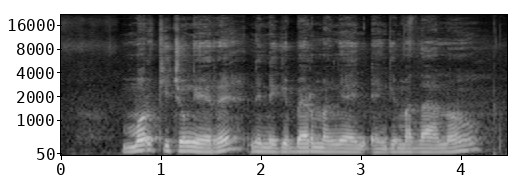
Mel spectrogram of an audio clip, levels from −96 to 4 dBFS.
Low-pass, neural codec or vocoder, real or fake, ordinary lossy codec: none; none; real; none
